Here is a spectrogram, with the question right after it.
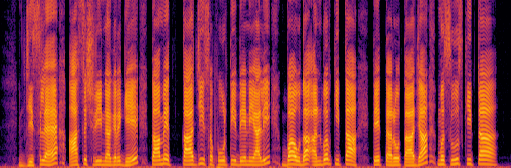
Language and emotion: Dogri, happy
